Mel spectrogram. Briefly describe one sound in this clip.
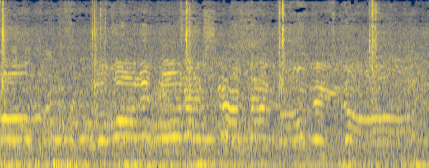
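A man chants loudly with strong feeling.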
